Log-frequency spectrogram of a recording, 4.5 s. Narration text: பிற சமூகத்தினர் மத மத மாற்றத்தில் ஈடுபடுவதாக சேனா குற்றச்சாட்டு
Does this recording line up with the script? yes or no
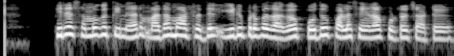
no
